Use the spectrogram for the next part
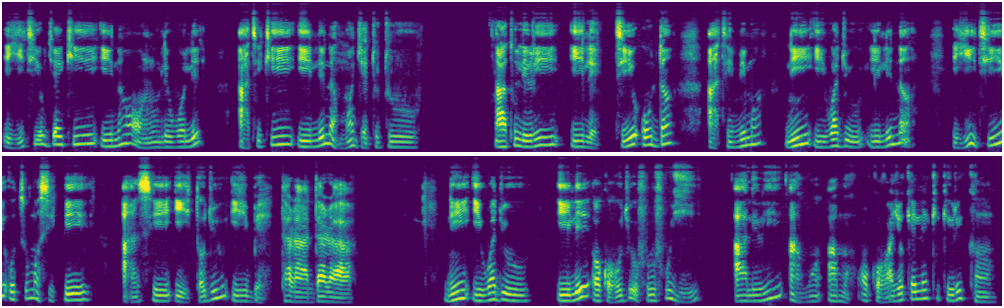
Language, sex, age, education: Yoruba, male, 30-45, tertiary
